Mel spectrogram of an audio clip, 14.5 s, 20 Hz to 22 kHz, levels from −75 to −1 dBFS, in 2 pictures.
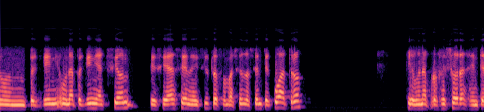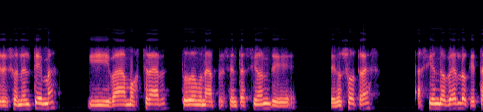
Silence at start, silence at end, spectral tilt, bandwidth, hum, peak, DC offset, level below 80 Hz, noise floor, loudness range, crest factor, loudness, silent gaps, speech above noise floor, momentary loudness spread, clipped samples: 0 s; 0 s; -5.5 dB/octave; 8 kHz; 50 Hz at -70 dBFS; -2 dBFS; under 0.1%; -82 dBFS; -70 dBFS; 3 LU; 14 dB; -17 LUFS; none; 53 dB; 6 LU; under 0.1%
